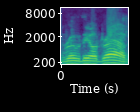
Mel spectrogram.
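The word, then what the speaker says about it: Rodeo Drive: Same reason they have Rodale Drive in California, and it's spelt like rodeo.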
